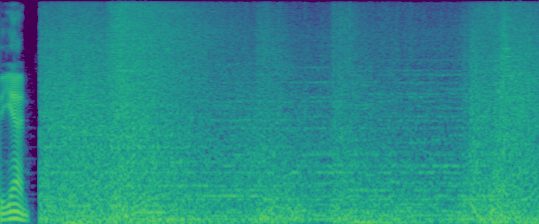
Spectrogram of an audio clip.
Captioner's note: explosion blasts; dramatic orchestral music; blows thudding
